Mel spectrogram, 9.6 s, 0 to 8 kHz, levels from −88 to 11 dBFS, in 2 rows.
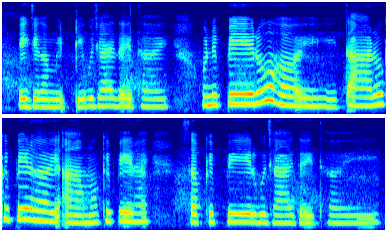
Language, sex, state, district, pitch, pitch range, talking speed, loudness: Bajjika, female, Bihar, Vaishali, 220 Hz, 200-245 Hz, 145 wpm, -25 LUFS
